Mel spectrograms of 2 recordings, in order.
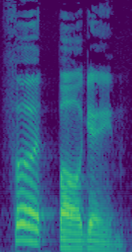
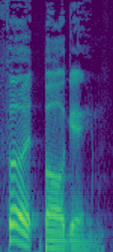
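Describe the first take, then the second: The two takes are said the same way.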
